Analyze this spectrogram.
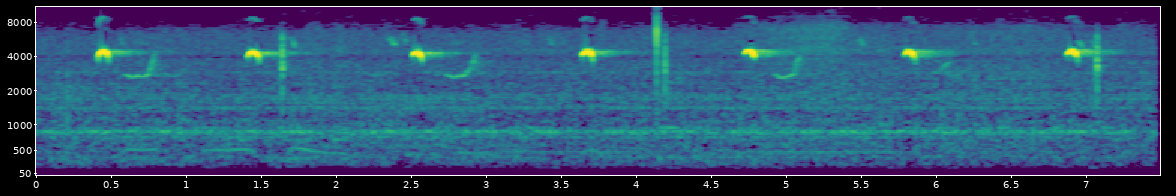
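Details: At Fokstumyr nature reserve in 2021, a Bluethroat gives a steady series of seven high, ringing single notes, each with a soft lower tail, roughly one per second, above a continuous low drone.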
